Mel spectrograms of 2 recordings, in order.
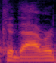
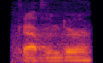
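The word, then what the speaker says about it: Cavinder: did uh fumble a cadaavver twin, so Cavender Cavender twin, not cadaavver.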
